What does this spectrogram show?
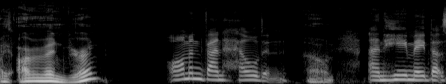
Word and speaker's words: Armand Van Helden: really liked, I like Armand, I pronounced his name wrong. Armand Van, let me get the pronunciation right. Wait, Armin van Buren? Armand Van Helden.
